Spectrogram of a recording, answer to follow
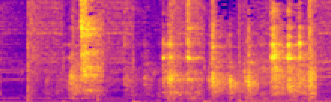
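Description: Ratchet wrench clicking in short, uneven strokes as a bolt is tightened, over background music.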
